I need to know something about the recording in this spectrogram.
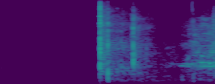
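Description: A starting pistol fires with a sharp crack.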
